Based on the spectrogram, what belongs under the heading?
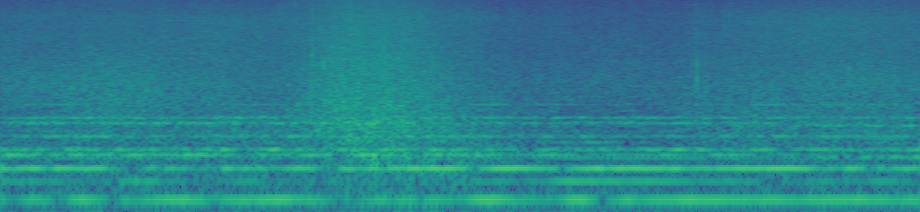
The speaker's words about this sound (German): Stell dir vor, du erwachst an einem Strand auf einer Decke, die im weichen Sand liegt. Das beruhigende Schwappen gleichmäßiger Wellen dringt an dein Ohr.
